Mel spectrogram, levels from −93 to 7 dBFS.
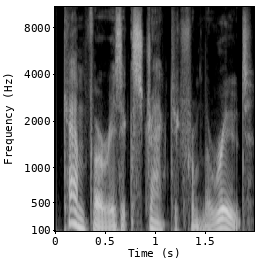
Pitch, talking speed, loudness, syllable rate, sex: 100 Hz, 180 wpm, -19 LUFS, 4.9 syllables/s, male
